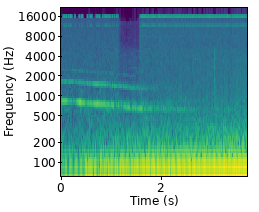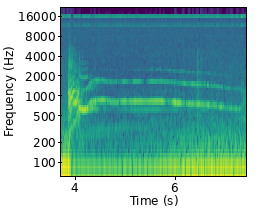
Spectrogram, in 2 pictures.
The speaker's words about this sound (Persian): راستی اگه صدای زوزه چیزی شنیدی نترسی ها، گرگ نیست. زوزه؟ آخه بعضی وقت شغال هم هوس میکنن آواز بخونن.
